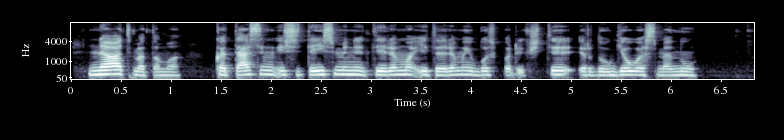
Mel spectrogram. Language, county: Lithuanian, Kaunas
